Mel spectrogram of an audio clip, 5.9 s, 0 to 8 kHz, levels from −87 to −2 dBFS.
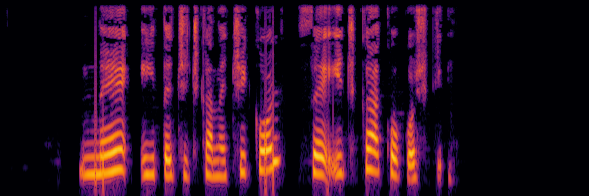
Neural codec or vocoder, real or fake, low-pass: none; real; 7.2 kHz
